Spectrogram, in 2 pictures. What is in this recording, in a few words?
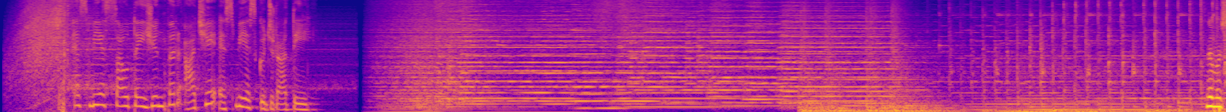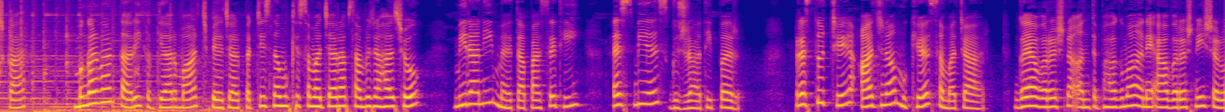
gujarati news bulletin; SBS Gujarati Australian update: 11 March 2025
